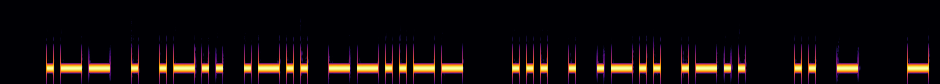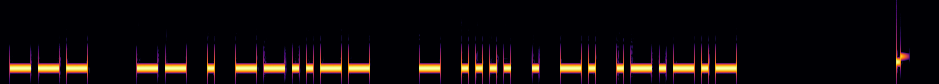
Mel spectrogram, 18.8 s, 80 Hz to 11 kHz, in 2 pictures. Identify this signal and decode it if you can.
Morse code, heard as a keyed tone, about 17 wpm, 700 Hz. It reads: WELL, SELL IT TO ME, THEN.
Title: Sentences from Top 1100 Words 17wpm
